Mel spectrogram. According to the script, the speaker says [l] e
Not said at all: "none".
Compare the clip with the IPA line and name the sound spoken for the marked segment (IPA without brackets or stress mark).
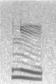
l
